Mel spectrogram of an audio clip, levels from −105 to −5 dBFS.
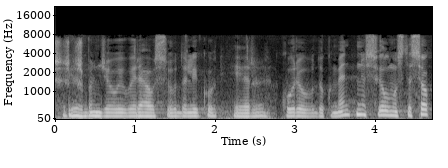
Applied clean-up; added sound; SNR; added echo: none; none; none; none.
